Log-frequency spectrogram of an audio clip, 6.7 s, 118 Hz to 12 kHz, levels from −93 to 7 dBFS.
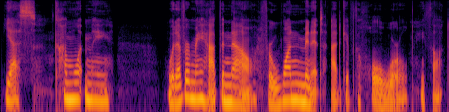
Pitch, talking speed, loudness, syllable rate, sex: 190 Hz, 150 wpm, -20 LUFS, 4.8 syllables/s, female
